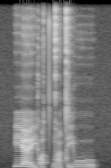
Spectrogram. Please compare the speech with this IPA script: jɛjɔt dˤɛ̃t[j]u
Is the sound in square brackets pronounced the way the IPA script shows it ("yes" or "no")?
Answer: yes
